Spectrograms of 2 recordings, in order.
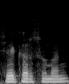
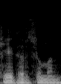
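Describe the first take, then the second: First: The name is spoken at a higher pitch. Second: The name is spoken at a lower pitch. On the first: "जैसे अभी ये मैं इस सुर में बोल रहा हूँ ना" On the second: "अब थोड़ा सा सुर नीचे गया"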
